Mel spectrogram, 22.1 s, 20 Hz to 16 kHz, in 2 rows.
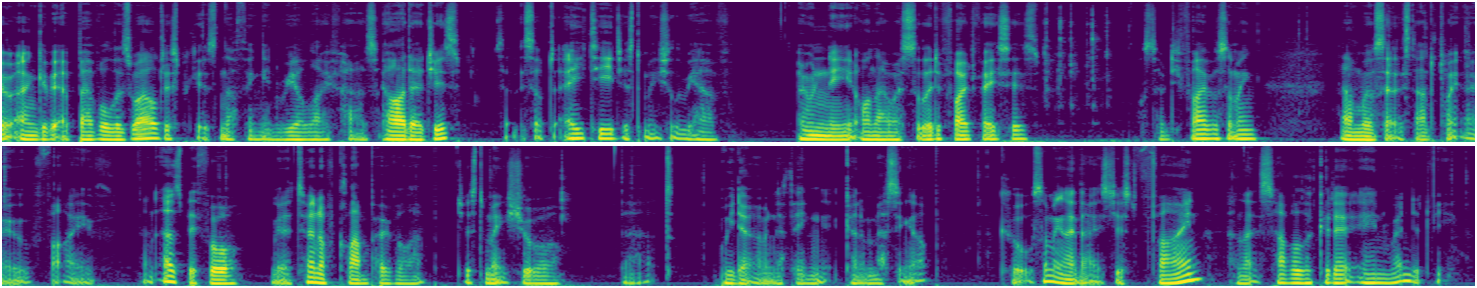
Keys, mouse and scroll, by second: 1.7-12.8 drag, 15.4-18.4 drag, 18.4-21.0 middle drag, 21.0 click, 21.8 click.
